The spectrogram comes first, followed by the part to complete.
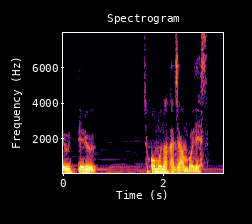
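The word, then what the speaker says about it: チョコモナカジャンボ: ことがあるけどノーアクセントで続けてチョコモナジャンボって言うと日本人っぽい発音になります。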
